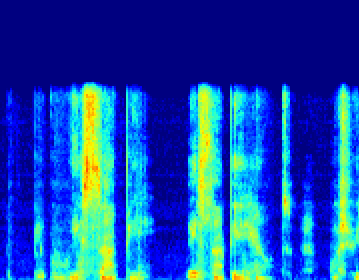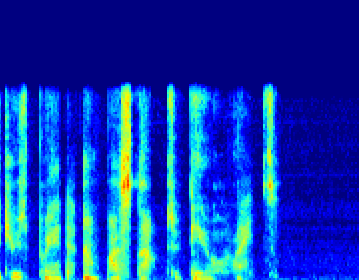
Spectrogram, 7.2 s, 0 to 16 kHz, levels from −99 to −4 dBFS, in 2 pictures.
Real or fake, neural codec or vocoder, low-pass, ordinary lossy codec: fake; codec, 24 kHz, 3 kbps, HILCodec; 10.8 kHz; none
